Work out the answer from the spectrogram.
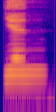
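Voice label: "yan", Mandarin Chinese, first tone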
